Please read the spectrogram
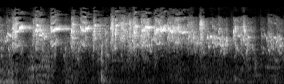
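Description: A flock of budgerigars chattering, many high chirps overlapping without a break.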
